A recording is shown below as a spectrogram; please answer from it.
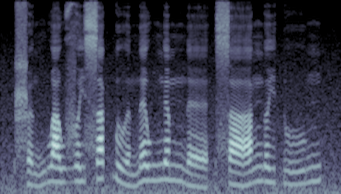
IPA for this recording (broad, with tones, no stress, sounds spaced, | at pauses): ʂ ə˨˩˦ ŋ w a˧ w v ə˧ j s a˦˥ k̚ l u˨˩ ə̯ n ɛ˧ w ŋ ɛ˧ m n ɛ˨˩ | s aː˨˩˦ ŋ ə˧ j ɗ u˧˥ ŋ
